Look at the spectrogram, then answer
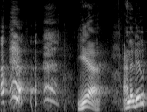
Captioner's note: laughter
